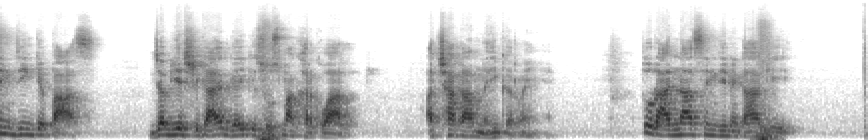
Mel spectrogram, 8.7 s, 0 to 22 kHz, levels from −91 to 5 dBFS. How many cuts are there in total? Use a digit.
0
